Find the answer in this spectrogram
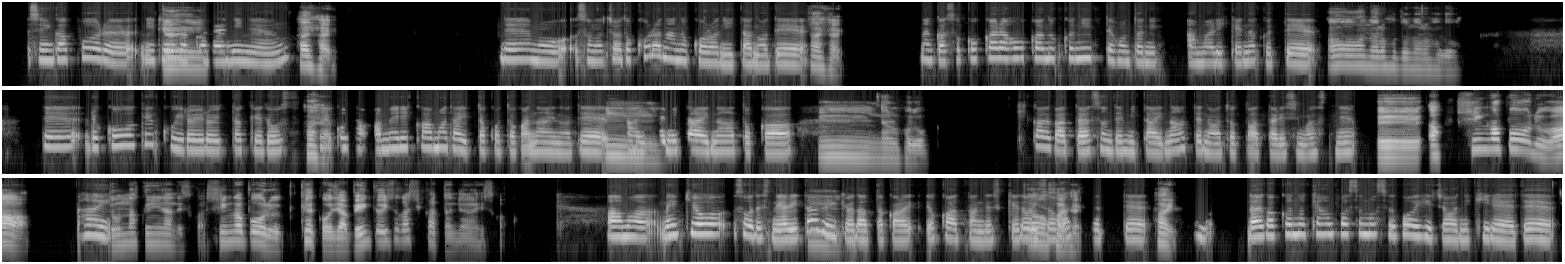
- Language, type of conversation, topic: Japanese, unstructured, 将来、挑戦してみたいことはありますか？
- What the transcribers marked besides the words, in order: tapping; other background noise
